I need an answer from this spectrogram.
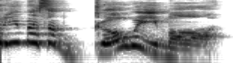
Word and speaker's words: Goemon: But I'm like, how do you mess up Goemon? Like, it doesn't seem like... Gomen.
